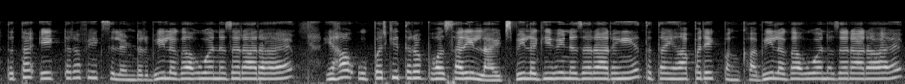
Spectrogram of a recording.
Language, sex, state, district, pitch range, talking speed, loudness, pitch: Hindi, female, Uttar Pradesh, Lalitpur, 260-275 Hz, 250 wpm, -18 LUFS, 265 Hz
